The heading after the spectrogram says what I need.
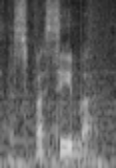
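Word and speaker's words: спасибо: If I pronounce this correctly, it's spasiba.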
